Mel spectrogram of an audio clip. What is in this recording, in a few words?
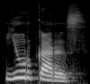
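"юркарыс", Komi, female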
